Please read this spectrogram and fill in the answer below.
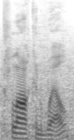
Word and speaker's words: Clerkenwell: it's belt Clerkenwell but it's pronounced Clark and well you know where the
